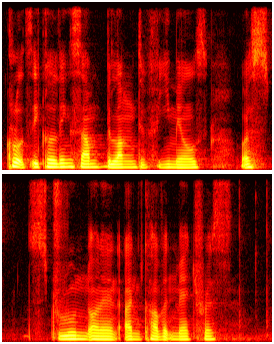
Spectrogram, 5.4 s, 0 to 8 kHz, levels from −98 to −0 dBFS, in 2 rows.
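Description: No technical faults can be heard anywhere in the recording; the signal stays steady and intact throughout.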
